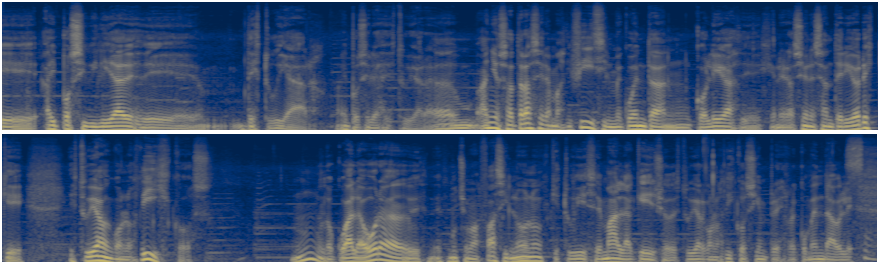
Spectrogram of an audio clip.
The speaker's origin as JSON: {"language": "Spanish", "town": "General Pico", "region": "La Pampa", "country": "Argentina", "tie": "born or raised there", "said": "Claro, porque en mi ciudad natal, en General Pico, las calles tienen nombres, pero tienen números."}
